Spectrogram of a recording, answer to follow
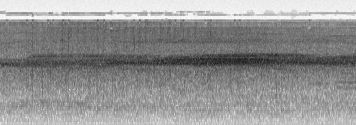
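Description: Large congregation applauding and cheering, swelling louder over the first three seconds.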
